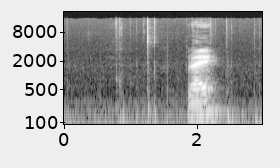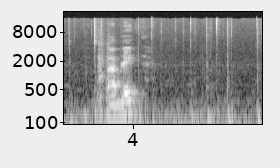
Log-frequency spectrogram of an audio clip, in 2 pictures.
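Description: Keys clatter quickly as someone types on a computer keyboard in MS Word, the soft close clicks running through a person's brief spoken words.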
